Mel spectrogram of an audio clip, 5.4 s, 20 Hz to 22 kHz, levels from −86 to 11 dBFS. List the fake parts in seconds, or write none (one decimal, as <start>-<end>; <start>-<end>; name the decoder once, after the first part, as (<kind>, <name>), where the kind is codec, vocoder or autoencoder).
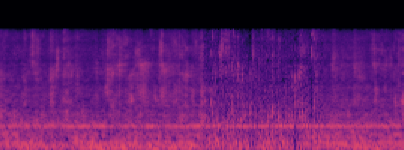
0.0-2.7 (vocoder, Vocos); 4.3-5.4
